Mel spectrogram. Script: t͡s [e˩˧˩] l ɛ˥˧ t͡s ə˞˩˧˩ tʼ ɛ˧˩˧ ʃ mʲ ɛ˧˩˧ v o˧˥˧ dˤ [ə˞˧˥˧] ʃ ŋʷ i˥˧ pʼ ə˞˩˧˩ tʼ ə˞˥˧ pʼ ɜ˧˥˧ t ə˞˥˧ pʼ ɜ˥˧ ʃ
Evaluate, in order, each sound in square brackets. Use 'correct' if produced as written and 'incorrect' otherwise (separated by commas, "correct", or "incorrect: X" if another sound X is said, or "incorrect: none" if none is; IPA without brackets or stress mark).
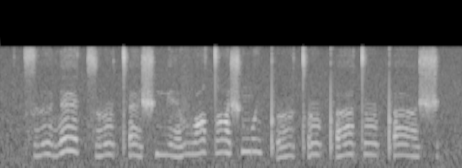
incorrect: ɘ˩˧˩, incorrect: ə˞˥˧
